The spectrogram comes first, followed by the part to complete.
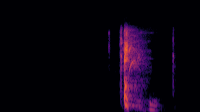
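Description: Silence, then about a second in a single short, sharp burst of breath and voice from one person, followed by a fainter puff.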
